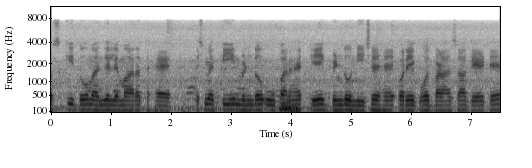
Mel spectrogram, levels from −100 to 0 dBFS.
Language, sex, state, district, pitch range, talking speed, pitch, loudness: Hindi, male, Jharkhand, Jamtara, 115-125 Hz, 160 wpm, 120 Hz, -15 LUFS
